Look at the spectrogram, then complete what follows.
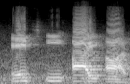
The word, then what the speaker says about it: heir: अरे एक वर्ड और लिखेंगे यहाँ पे, HEIR। पढ़ो उसको, क्या लिखा? पढ़ो क्या है इसको, पढ़ते कैसे हैं? HEIR को पढ़ते हैं एयर, जैसे हवा को पढ़ते हैं AIR को। उच्चारण दोनों का सेम है।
